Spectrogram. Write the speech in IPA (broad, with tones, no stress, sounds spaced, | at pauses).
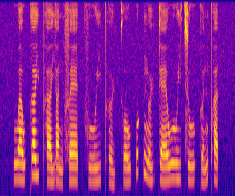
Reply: w ɐ˧ w k ɐ˥ j pʰ ɐ˨˧ j ɐ˨˩ n f ɛː˧ t̚ f uː˨˧ j pʰ ɵ˨˩ ɥ t̪ʰ o˨˧ w p ʊ˥ k̚ ŋ ɵ˨˧ ɥ k ɛː˨˧ w uː˧ j t͡s uː˨˧ k ɵ˨˥ n pʰ ɐ˧ t̚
